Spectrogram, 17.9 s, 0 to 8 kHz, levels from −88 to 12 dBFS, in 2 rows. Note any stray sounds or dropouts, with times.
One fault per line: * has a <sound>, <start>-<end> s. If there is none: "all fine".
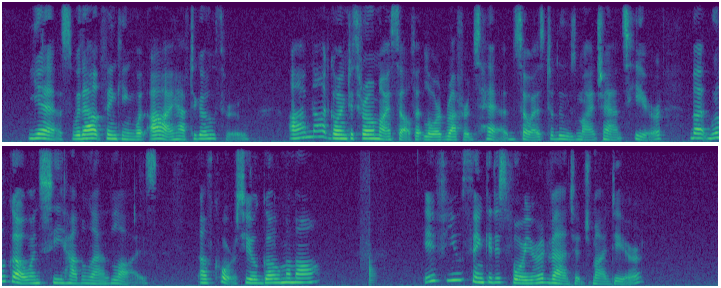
* has a thud, 13.4-13.7 s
